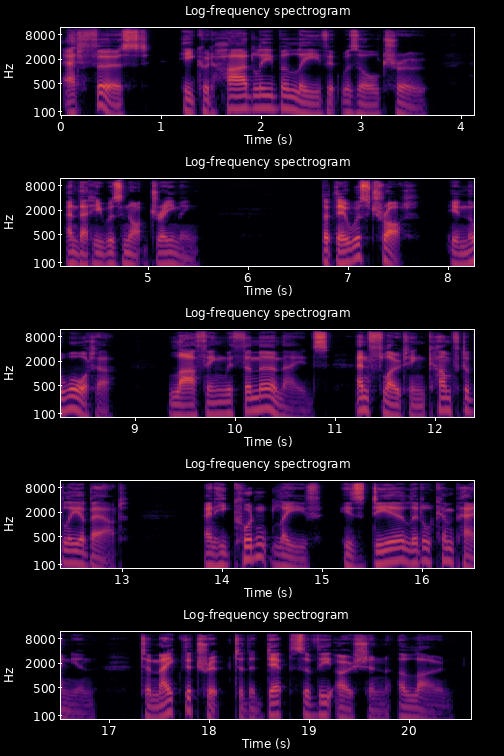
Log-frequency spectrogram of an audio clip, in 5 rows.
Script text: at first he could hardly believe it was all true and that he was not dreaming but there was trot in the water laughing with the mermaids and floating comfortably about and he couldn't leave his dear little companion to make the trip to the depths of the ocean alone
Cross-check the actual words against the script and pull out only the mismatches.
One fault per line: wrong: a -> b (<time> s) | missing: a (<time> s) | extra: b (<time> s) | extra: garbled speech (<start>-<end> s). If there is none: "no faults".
no faults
